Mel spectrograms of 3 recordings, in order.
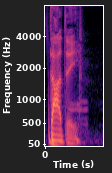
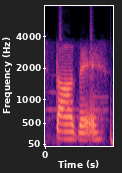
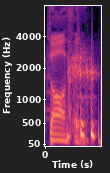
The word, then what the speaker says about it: Daði: And then there's another D with a line through it, and that's pronounced as a TH. – So it's not pronounced Daddy? – No, it's not. It's Daddy. – Thank you very much. – You would say it D-A-T-H-I, essentially.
